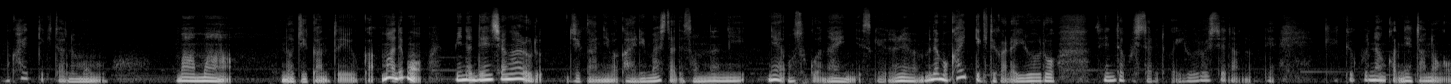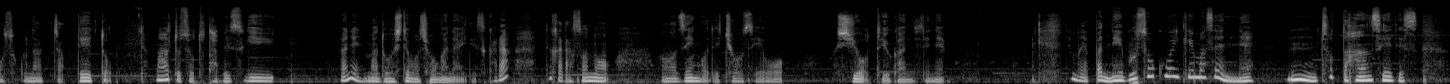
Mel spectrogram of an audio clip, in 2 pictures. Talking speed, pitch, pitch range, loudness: 375 characters per minute, 160 Hz, 130-195 Hz, -25 LUFS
